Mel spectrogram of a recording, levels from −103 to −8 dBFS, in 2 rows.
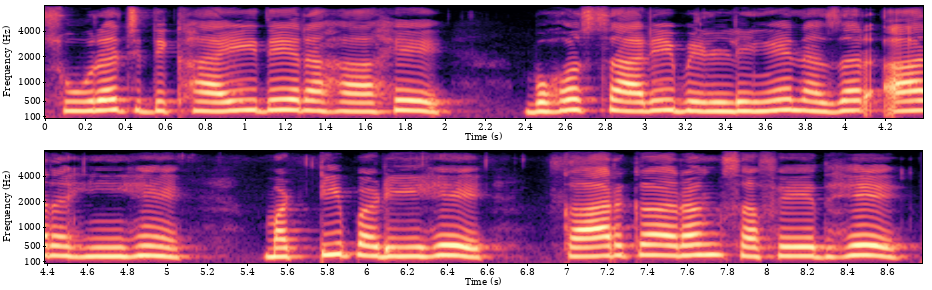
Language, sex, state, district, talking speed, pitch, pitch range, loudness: Hindi, female, Madhya Pradesh, Bhopal, 145 wpm, 245 Hz, 235-260 Hz, -14 LUFS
